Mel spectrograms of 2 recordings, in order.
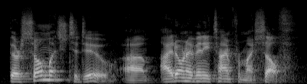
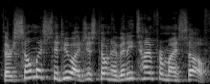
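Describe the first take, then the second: First: It is said in his normal voice. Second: It is said in a put-on woman's voice.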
